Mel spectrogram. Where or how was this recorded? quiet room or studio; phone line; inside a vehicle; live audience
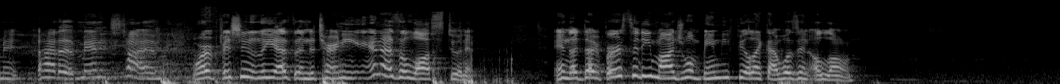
live audience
